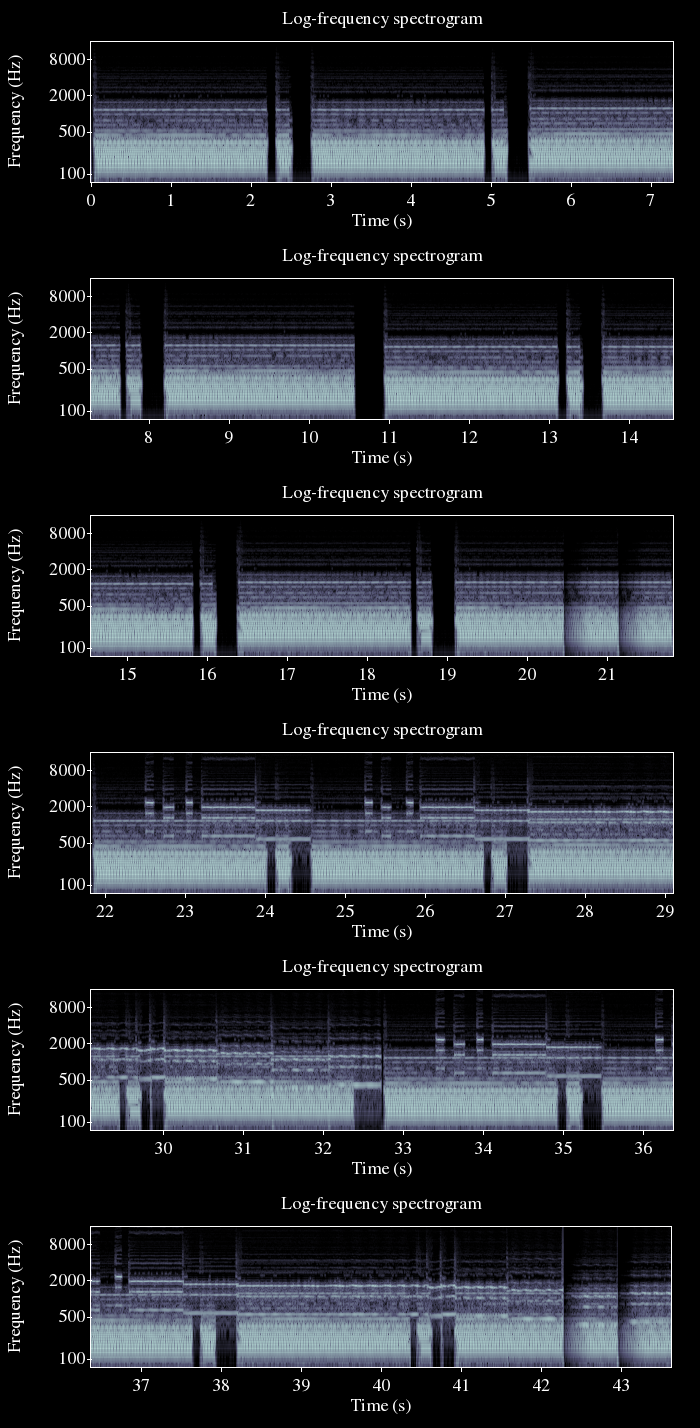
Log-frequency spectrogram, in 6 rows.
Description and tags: Lofi Organ Loop 88 BPM
88, beats, bpm, chill, lo-fi, lofi, loop, loops, melody, music, Organ, pack, sample, samples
